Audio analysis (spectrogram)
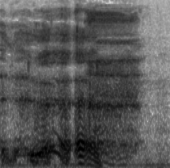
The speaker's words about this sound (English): Let me clear my throat. Now let me clear my throat.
